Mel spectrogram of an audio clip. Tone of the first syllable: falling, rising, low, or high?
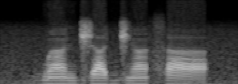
low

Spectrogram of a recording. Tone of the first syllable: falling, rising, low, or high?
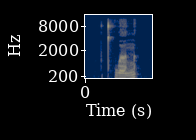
rising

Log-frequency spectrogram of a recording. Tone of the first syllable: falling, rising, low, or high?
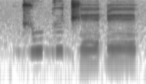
high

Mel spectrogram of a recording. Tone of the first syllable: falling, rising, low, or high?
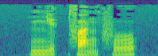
low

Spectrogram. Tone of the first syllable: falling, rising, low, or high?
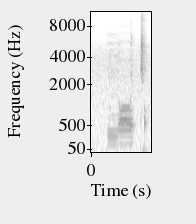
high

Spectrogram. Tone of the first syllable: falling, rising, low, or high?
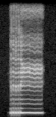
high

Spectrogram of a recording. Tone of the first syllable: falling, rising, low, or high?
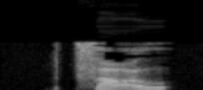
low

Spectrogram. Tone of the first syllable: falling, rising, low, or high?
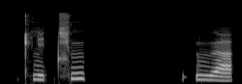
low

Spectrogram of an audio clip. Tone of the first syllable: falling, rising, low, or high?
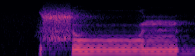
high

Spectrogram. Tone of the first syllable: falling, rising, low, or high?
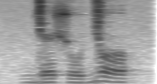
low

